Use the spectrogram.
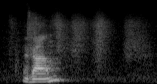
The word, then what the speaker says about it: राम: राम में माँ की आवाज़ जो है वो हलंत की आवाज़ आ रही है, पूरे माँ की आवाज़ नहीं आ रही। पूरे माँ की आवाज़ होती तो इसका उच्चारण या तलफ़ुज़ इसका होता है रामा। राम जो हम बोल रहे हैं वो, उसमें माँ हलंत वाला है। माँ हलंत वाला है। अब ये हुआ राम।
